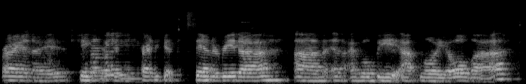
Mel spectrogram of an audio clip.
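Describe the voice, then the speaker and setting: A woman superintendent giving a casual, chatty update at a school board meeting, often pausing with ums and uhs. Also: lowish voice, little pitch movement. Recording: echoey, distant, muffled meeting audio.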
